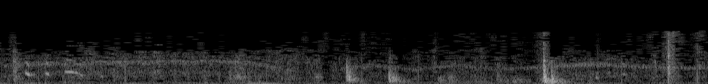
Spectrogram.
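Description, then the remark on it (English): A heavy wooden bar scrapes and thumps as a door is unbarred and pulled open, with several sharp knocks and a creaking swing over a low background hum. “I'll unbar the door.”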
